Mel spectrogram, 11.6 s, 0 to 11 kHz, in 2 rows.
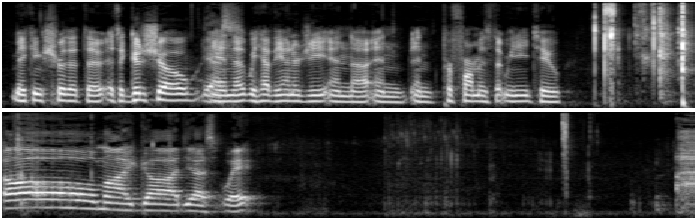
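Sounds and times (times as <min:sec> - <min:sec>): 
speech: 0:00.1 - 0:04.8, 0:05.8 - 0:08.0
slurping a drink: 0:08.0 - 0:10.8.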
